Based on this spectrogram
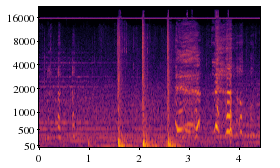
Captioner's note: sobbing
